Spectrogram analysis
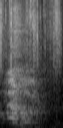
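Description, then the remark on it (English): A single sharp sneeze bursts out, loud at first and trailing off into a breathy hiss within a second. “Bless you, brother.”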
